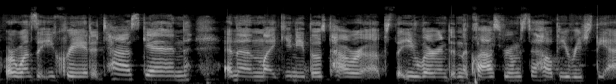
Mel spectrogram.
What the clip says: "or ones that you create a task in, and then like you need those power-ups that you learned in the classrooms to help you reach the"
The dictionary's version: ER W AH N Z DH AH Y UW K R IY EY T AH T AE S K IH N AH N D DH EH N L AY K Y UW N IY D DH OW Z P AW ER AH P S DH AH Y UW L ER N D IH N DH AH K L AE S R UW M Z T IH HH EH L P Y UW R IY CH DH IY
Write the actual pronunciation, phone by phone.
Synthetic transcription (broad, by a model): ER W AH N Z DH AH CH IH K R IY EY T AH T AE S K IH N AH N DH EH N L AY K Y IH N IY D DH OW Z P AW ER AH P S DH AH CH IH L ER N D IH N DH AH K L AE S R UW M Z T IH HH EH L P Y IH R IY CH DH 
